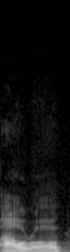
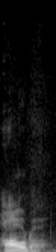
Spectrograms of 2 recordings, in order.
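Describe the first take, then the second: First: Both words are said fully and separately. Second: The words are run together quickly and reduced. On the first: "instead of" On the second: "they pronounce so quickly"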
